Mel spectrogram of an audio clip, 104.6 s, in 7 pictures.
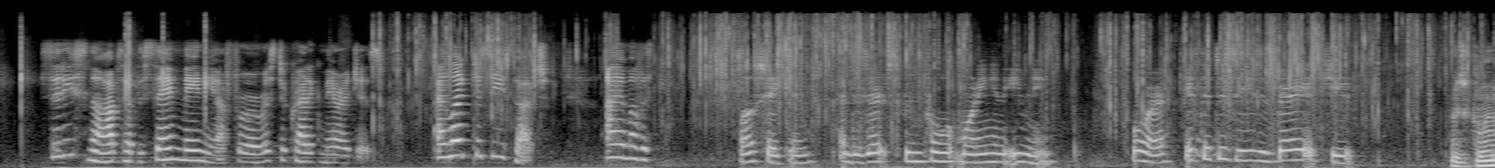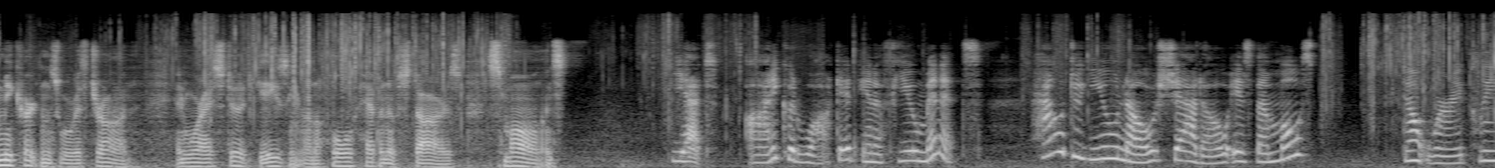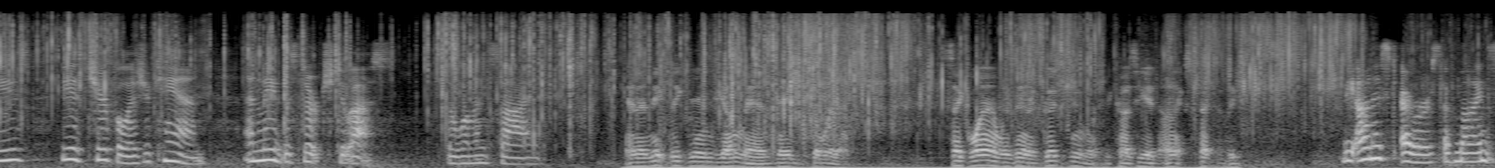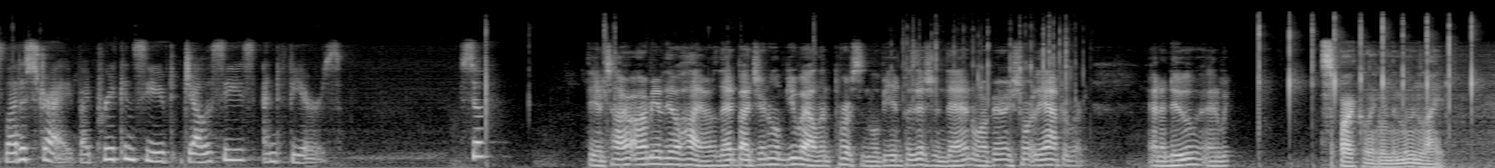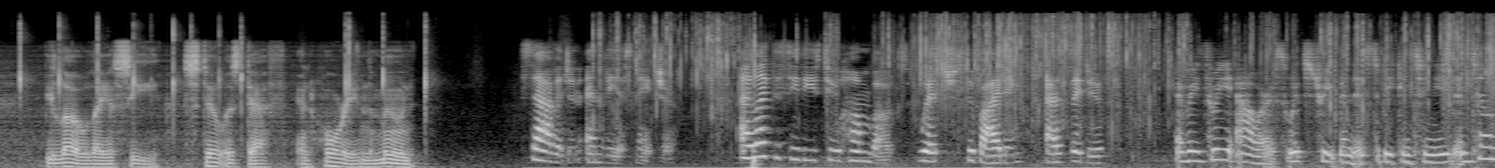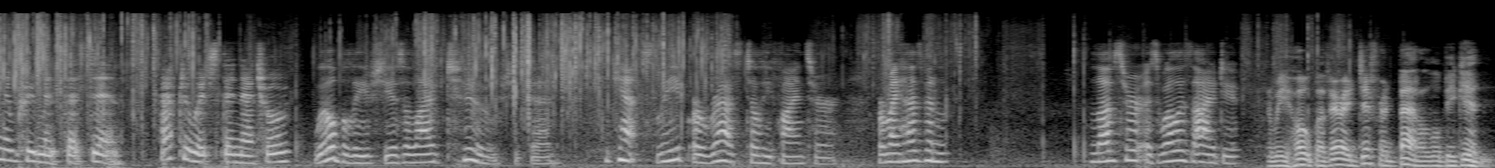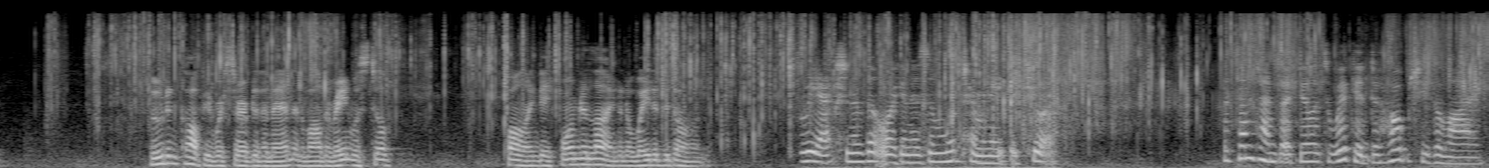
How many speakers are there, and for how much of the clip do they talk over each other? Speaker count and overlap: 8, no overlap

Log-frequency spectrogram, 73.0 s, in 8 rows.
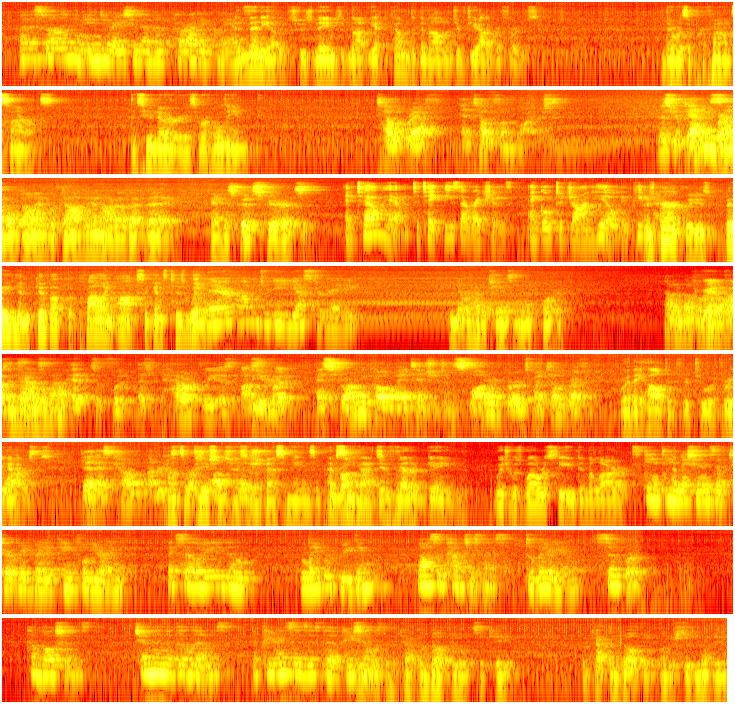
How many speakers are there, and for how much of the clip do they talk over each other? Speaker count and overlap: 10, about 12%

